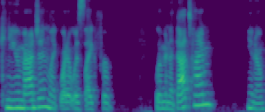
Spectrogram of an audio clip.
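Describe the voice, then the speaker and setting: A woman with a bright, sharp tone and lively intonation. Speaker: actress. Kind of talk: interview. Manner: lots of fillers like 'like' and 'um'.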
